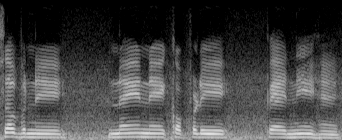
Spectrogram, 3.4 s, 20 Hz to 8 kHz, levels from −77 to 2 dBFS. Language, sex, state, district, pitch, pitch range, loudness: Hindi, female, Haryana, Charkhi Dadri, 205 Hz, 195-210 Hz, -14 LUFS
